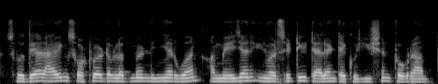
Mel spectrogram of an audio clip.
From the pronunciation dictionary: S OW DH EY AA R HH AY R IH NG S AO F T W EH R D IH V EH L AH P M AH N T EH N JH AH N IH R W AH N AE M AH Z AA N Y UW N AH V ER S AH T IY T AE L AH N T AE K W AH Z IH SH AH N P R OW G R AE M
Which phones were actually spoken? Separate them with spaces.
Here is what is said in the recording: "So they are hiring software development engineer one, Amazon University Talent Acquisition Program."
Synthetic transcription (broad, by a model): S OW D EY AA R HH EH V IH NG S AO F T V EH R D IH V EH L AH P M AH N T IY N AH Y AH R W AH N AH M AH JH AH N Y UW N AH V ER S AH T IY T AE L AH N T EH K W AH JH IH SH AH N P R OW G R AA M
